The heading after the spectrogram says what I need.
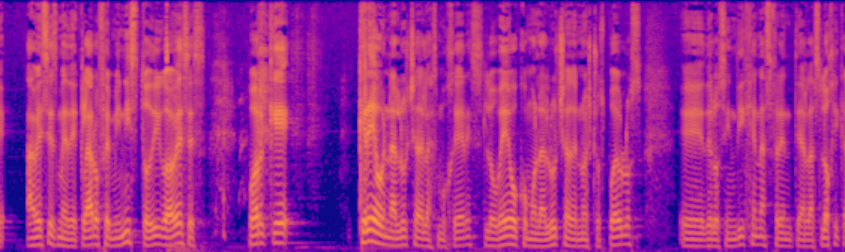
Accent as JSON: {"language": "Spanish", "town": "Cobán", "region": "Alta Verapaz", "country": "Guatemala", "tie": "born there", "said": "soy abogado, nací en Cobán"}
